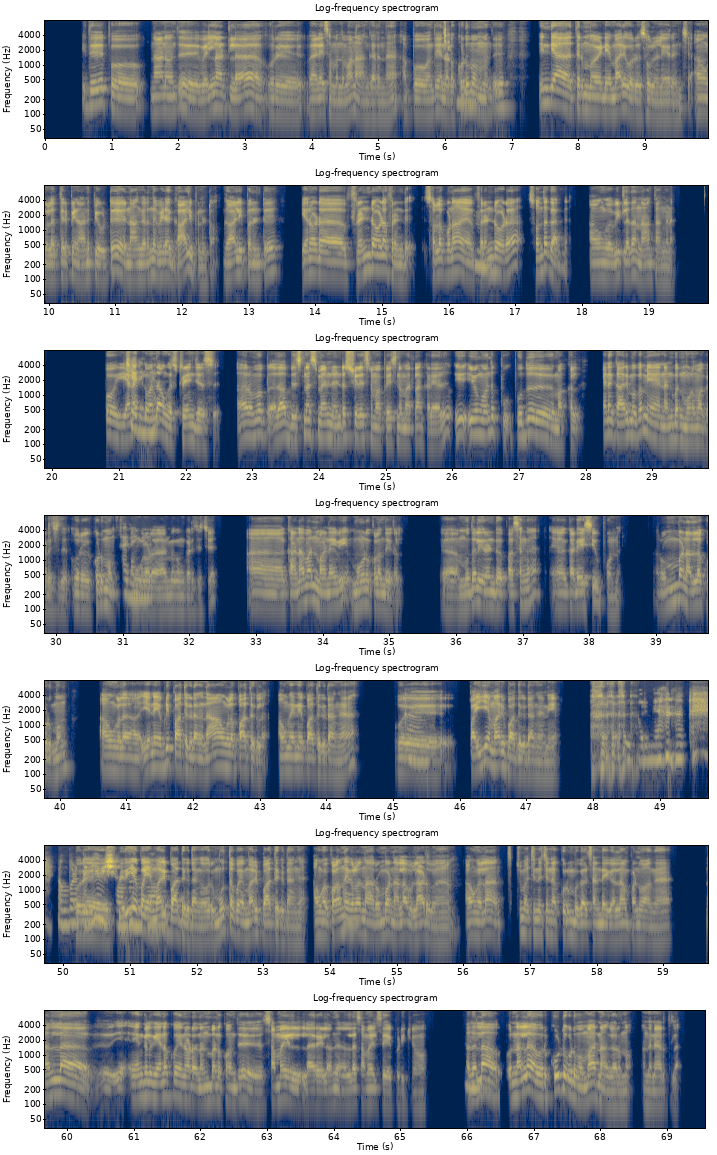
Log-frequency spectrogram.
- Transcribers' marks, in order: "பாத்துக்கிட்டாங்கன்னா" said as "பாத்துக்கிடாங்"; chuckle; tsk
- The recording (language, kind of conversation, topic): Tamil, podcast, புதியவர்களுடன் முதலில் நீங்கள் எப்படி உரையாடலை ஆரம்பிப்பீர்கள்?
